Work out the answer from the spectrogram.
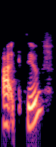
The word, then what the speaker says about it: active: and active and see we don't pronounce the e at the end so active and then in the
